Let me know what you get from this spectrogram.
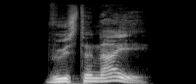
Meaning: wasteland
- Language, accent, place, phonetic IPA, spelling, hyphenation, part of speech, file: German, Germany, Berlin, [vyːstəˈnaɪ̯], Wüstenei, Wüs‧te‧nei, noun, De-Wüstenei.ogg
